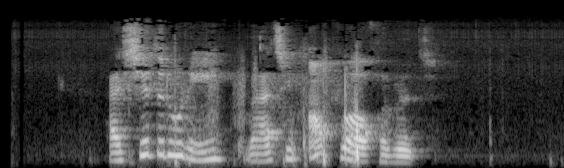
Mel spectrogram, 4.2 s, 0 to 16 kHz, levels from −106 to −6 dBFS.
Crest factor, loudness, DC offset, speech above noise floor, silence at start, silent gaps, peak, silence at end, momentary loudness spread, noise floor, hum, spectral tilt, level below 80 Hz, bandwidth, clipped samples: 28 dB; -28 LUFS; under 0.1%; 42 dB; 0.8 s; none; -2 dBFS; 1 s; 9 LU; -69 dBFS; none; -4 dB/octave; -70 dBFS; 10 kHz; under 0.1%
